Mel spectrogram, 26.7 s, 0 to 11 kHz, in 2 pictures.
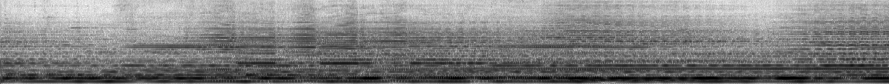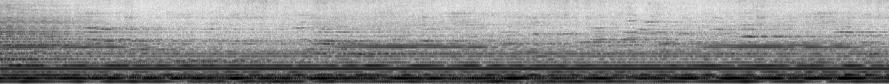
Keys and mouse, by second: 0.0 1, 0.3 Return, 1.5 click, 1.7 click, 2.0 click, 2.4 click, 3.2 BackSpace, 3.3 1, 3.4 Return, 5.1-6.3 alt+drag, 8.1-15.3 drag, 13.4 space, 15.6 space, 16.6-17.7 drag, 16.6 space, 18.0-18.9 drag, 20.1 click, 21.2-21.5 drag, 22.4 click, 23.3-24.8 drag, 26.3 click.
